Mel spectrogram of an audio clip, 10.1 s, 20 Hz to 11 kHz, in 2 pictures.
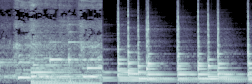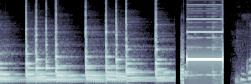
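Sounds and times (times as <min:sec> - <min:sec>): background music: 0:00.0 - 0:08.6
loud electronic beep: 0:08.7 - 0:09.5.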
